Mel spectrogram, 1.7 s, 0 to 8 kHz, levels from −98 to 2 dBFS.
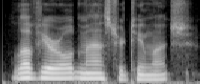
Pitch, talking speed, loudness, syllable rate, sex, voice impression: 135 Hz, 215 wpm, -17 LUFS, 4.9 syllables/s, male, masculine, adult-like, slightly relaxed, slightly dark, soft, slightly muffled, sincere, calm, reassuring, slightly sweet, kind, modest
